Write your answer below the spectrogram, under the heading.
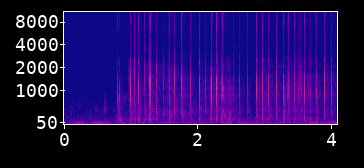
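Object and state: Silicone honeycomb trivet mat.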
